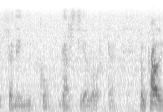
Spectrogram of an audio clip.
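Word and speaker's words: García: have to say federo garciaa I'm probably not saying it correctly Garcia Garcia like the way people say it in Spain Federico Garcia LCA anyway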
